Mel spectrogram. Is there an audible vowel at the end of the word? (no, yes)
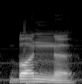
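yes. It ends with a faint extra e vowel. This is how it is said in the south. "mientras que en el sur pronuncian bonne, en el sur hace una especie de E"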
